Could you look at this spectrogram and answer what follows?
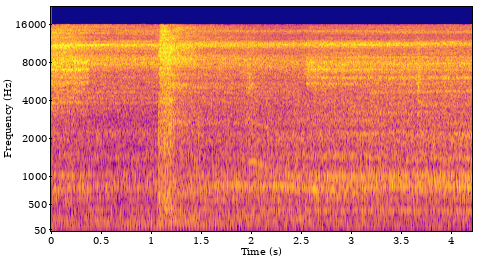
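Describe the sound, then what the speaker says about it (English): Truck air parking brakes being released with the engine off, a sharp hiss of escaping air burst standing out over a steady background hum. "And I'm going to release my parking brakes."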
